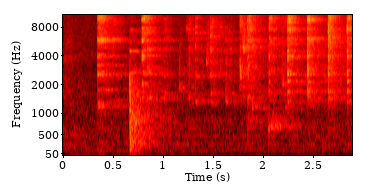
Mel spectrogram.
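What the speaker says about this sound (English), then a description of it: "So we'll beat the eggs." A fork beats eggs in a bowl for banana nut bread, tapping out quick, regular metallic clinks against the dish, close and fairly loud.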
